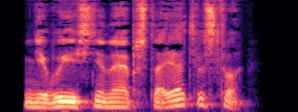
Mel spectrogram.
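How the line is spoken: Muttering. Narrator (Russian): пробормотал Игнат

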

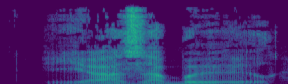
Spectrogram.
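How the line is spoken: Slow drawl. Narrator (Russian): медленно протянул он

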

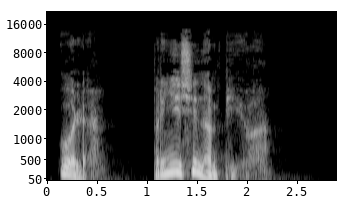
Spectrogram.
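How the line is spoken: Quiet. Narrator (Russian): негромко сказал

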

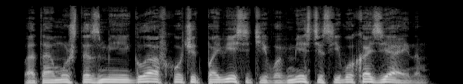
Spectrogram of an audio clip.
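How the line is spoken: Plain. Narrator (Russian): ответил огненный лис

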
